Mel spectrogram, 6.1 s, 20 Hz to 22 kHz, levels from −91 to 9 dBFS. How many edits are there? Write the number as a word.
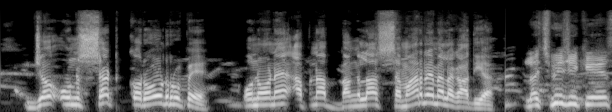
one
